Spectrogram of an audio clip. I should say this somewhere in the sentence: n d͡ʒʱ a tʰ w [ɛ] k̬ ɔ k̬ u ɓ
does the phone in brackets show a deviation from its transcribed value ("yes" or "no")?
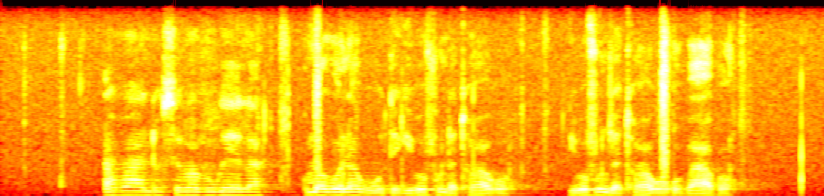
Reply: yes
